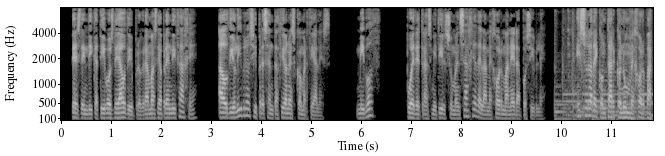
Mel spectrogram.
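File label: Spanish European General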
